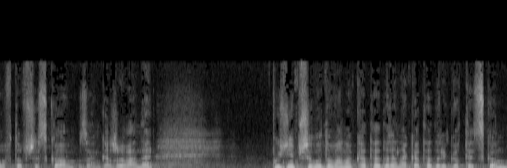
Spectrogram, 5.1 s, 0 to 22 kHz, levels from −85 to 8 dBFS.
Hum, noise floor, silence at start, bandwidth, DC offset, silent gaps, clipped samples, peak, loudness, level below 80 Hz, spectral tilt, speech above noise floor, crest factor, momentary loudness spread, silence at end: none; -55 dBFS; 0 s; 14 kHz; under 0.1%; none; under 0.1%; -10 dBFS; -28 LUFS; -56 dBFS; -4.5 dB/octave; 27 dB; 18 dB; 13 LU; 0 s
